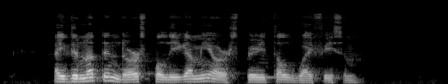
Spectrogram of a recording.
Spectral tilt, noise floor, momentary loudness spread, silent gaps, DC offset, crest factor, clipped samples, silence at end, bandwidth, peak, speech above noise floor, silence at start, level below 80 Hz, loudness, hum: -7 dB/octave; -71 dBFS; 13 LU; none; under 0.1%; 18 dB; under 0.1%; 0.9 s; 11.5 kHz; -6 dBFS; 50 dB; 0.55 s; -56 dBFS; -22 LUFS; none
